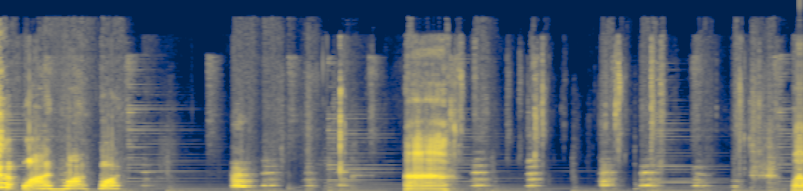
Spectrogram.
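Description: A dog barks in bursts, a cluster of rapid barks at the start and a longer yelping bark partway through, over a low steady musical background.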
